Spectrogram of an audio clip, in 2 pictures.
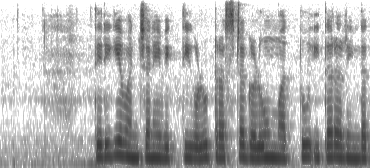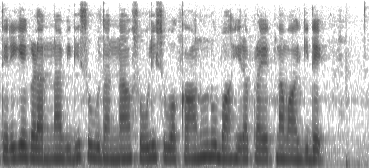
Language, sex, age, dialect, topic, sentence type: Kannada, female, 25-30, Mysore Kannada, banking, statement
